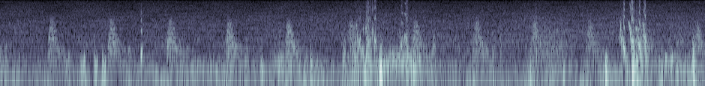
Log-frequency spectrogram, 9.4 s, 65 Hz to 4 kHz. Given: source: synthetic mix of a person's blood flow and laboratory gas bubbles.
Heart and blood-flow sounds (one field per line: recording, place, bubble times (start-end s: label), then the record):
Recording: Doppler ultrasound of blood flow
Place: subclavian vein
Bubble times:
1.87-1.92 s: bubbles
4.55-4.63 s: bubbles
4.70-5.05 s: bubbles
5.32-5.46 s: bubbles
5.50-5.55 s: bubbles
8.26-8.68 s: bubbles
8.86-9.01 s: bubbles
From the record:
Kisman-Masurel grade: 121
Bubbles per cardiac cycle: 1 to 2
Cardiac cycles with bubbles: 10 to 50%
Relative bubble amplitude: barely perceptible (0.100 to 0.250)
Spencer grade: 2 (many but less than half of the cardiac periods contain bubble signals, singularly or in groups)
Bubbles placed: anywhere in the cardiac cycle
